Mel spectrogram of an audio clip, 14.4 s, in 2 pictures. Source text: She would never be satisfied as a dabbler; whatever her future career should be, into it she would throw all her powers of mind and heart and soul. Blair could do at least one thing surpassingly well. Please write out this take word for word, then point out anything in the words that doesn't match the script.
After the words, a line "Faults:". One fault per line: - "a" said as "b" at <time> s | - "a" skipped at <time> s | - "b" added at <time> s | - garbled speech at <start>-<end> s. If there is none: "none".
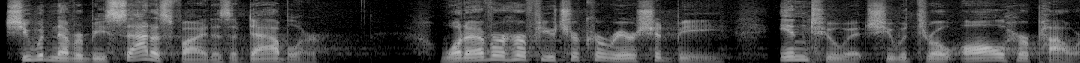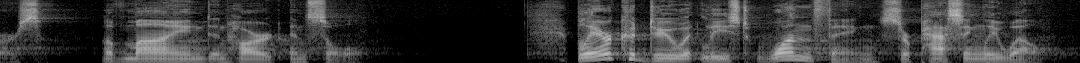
She would never be satisfied as a dabbler; whatever her future career should be, into it she would throw all her powers of mind and heart and soul. Blair could do at least one thing surpassingly well.
Faults:
none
